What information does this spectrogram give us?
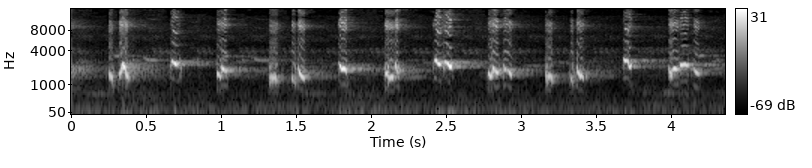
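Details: Lively sooty-headed bulbul song with sharp trills, played as a lure to draw song from other bulbuls. Fast, chattering series of bright slurred notes, close to three per second, loud and clear.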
